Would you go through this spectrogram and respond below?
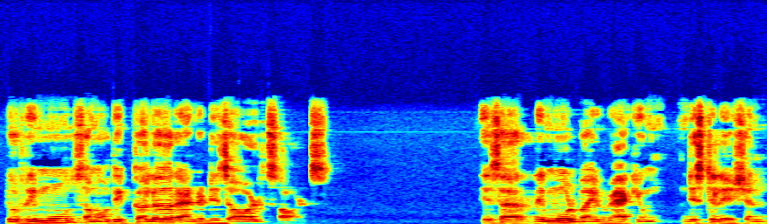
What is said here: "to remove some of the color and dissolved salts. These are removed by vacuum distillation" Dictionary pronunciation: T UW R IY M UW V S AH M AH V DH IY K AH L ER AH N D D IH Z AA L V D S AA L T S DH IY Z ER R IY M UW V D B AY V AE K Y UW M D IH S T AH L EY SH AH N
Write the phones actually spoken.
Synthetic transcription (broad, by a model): T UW R IY M UW V S AH M AH V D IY K AH L ER AH N D D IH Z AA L D S AA L T S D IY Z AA R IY M UW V D B AY V AE K Y UW M D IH S T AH L EY SH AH N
